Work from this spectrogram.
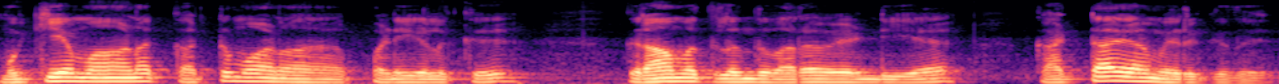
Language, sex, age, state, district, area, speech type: Tamil, male, 60+, Tamil Nadu, Salem, rural, spontaneous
